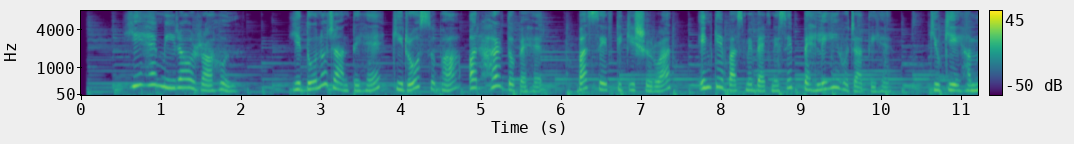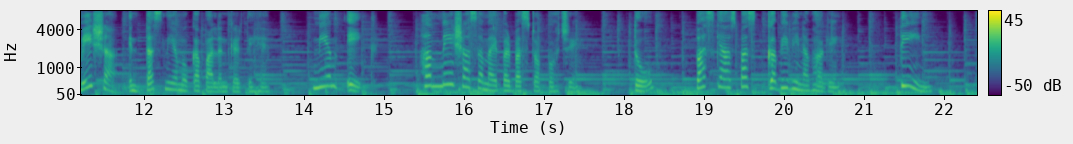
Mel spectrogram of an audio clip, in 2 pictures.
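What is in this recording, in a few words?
Hindi E-Learning; voice demos; GoLocalise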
